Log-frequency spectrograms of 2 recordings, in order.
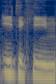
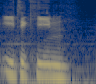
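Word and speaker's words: Ikit: maybe tomorrow night no it's pronounced iin because that's literally how it's pronounced in the trailer video when biotech was released they released a trailer video and they spoke and said all of the um all of them and in the 1.4 announcement where it listed the races tinan specifically in parenthesis put how it's pronounced so unfortunately it's e more like Yin Yin it's it's Eakin unfortunately I don't care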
